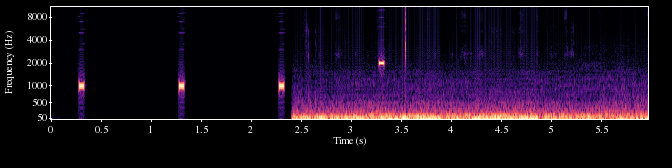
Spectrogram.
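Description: Car setting off on the road to Vancouver: three short beeps, then steady loud engine and road rumble from inside the vehicle, with a couple of faint clicks on top.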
